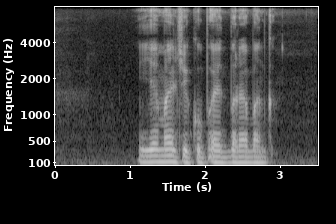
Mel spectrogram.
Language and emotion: Russian, neutral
